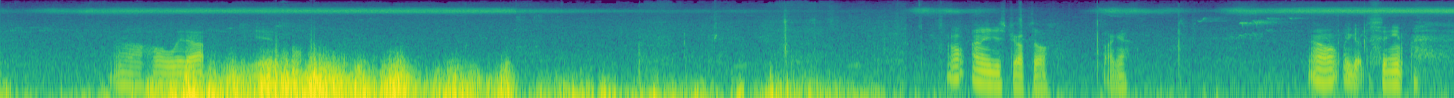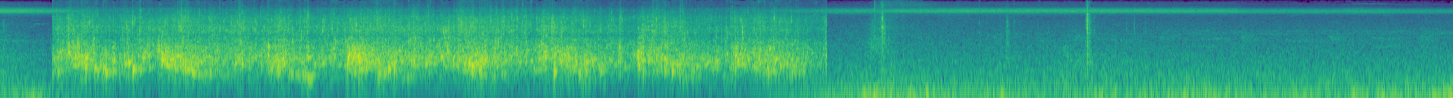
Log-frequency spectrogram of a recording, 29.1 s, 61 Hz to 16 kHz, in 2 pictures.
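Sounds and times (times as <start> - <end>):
water sloshing and splashing: 15.1 - 22.8.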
